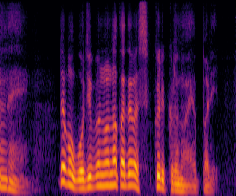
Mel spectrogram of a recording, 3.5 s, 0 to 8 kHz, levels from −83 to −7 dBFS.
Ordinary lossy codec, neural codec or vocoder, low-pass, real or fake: none; codec, 16 kHz, about 1 kbps, DyCAST, with the encoder's durations; none; fake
